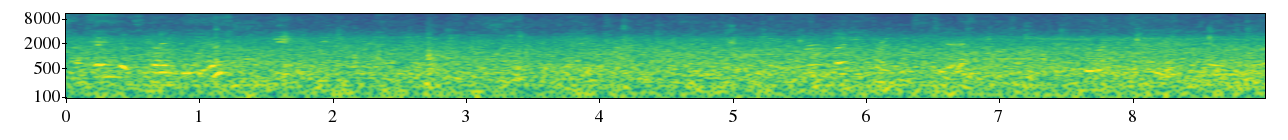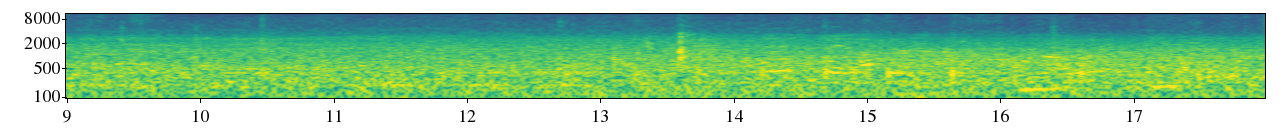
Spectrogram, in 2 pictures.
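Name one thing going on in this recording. Footsteps tap on pavement nearby.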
